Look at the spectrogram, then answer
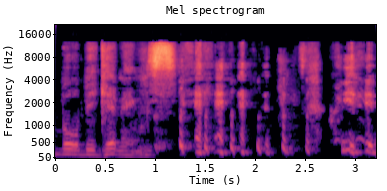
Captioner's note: laughter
